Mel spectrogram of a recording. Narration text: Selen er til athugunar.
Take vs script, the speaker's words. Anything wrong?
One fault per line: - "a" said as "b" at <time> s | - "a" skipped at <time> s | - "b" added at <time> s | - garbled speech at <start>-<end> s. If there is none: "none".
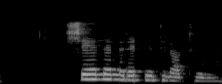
- "einnig" added at 1.3 s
